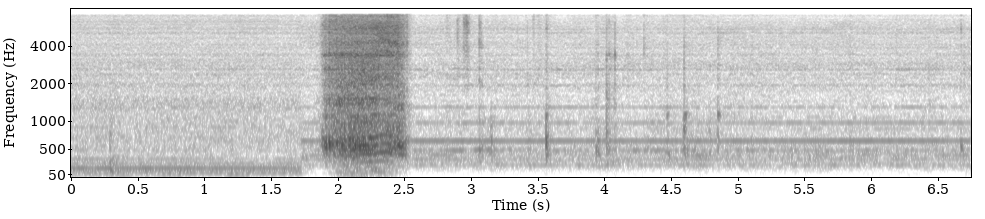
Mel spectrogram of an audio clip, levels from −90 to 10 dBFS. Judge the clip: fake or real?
fake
